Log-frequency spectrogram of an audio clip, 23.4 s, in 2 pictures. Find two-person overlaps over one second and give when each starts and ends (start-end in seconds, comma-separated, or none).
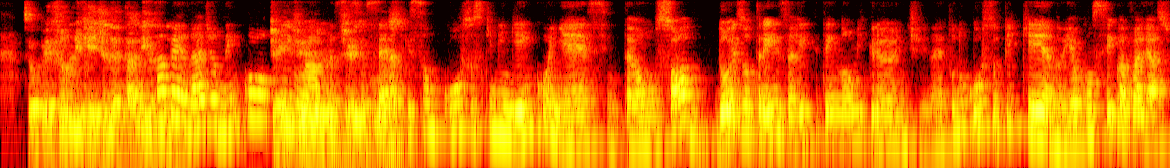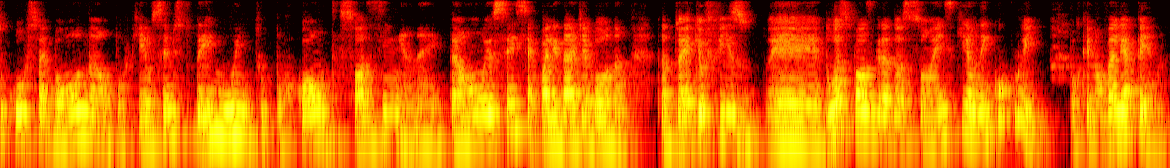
2.8-4.0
